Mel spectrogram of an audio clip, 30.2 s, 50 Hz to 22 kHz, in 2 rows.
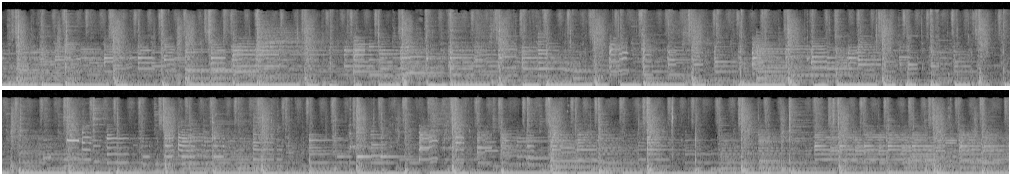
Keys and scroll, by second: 0.3 5, 0.6 2, 3.2-4.2 typing.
